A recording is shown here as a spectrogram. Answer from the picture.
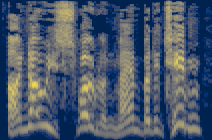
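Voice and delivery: high, loud eager thug voice; piping Snatcher voice. A narrator's reading. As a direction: pipe up eagerly. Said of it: "piped up Scabia".

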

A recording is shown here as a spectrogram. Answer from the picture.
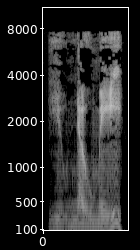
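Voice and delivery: low, slow resentful werewolf growl. A narrator's reading. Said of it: "resentment in the werewolf's voice".

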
